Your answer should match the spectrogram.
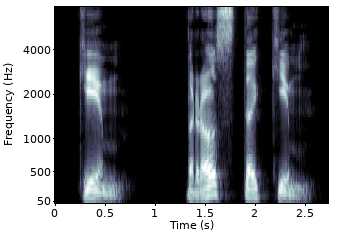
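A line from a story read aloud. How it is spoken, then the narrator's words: Smirking snort. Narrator (Russian): хмыкнул он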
